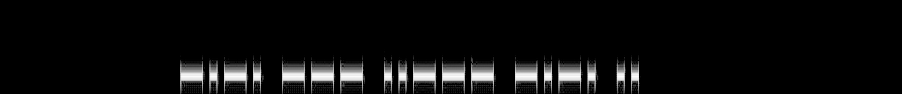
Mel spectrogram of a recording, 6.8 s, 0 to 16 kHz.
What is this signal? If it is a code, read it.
Morse code, heard as a keyed tone, about 22 wpm, 700 Hz. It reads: CO2CI
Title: DXCC-100 Call Signs - 5 Characters - 22wpm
